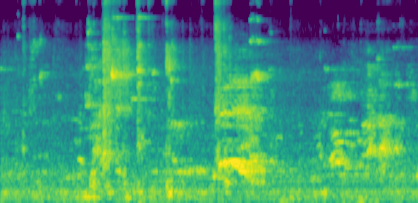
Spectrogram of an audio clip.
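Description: Badminton rally in a large hall: several sharp racket strikes on the shuttlecock and short squeaks of shoes on the court floor. A voice calls out loudly about three seconds in, with other voices around it.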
